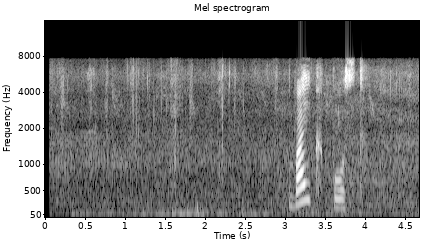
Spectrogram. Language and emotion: Russian, neutral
